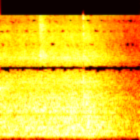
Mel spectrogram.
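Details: Furnace blower just after its melted start capacitor was replaced and the breakers were switched back on: steady whooshing air, then a smooth coast-down after switch-off with no hum or scrape. It works normally after the repair.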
